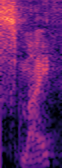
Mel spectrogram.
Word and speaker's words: Smythe: They are both Smythe sewn. It took me about 6 months to find out how to really pronounce it, but it's Smythe sewn.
